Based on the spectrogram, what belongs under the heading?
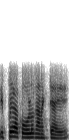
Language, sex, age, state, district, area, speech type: Malayalam, female, 18-30, Kerala, Kottayam, rural, conversation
